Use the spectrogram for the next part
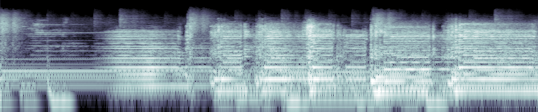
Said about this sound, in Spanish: mira, para empezar voy a mostrar cómo suena mi guitarra así sin, sin nada, completamente limpio. Dale. Ahí.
